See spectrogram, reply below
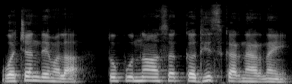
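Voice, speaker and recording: A man's voice: a little high, steady tone, moderate pace, a little mellow, clean tone, natural voice. A man reading a fierce village matriarch. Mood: commanding. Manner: commanding, emotional.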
